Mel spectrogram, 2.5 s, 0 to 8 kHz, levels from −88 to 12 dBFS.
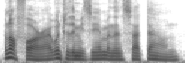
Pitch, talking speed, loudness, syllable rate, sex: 120 Hz, 290 wpm, -20 LUFS, 5.6 syllables/s, male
